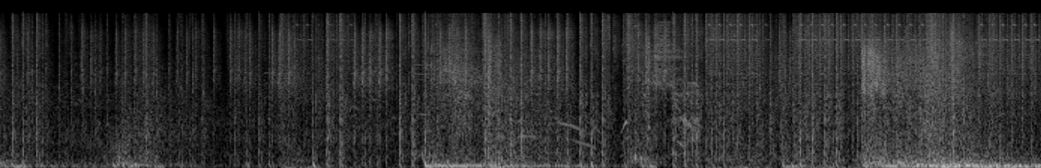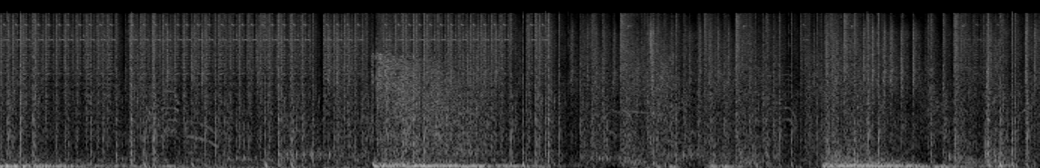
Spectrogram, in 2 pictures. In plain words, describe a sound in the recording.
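Gunfire crackles in short bursts throughout.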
